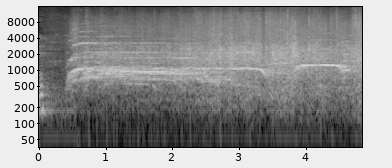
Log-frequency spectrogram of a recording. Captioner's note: audience applauding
